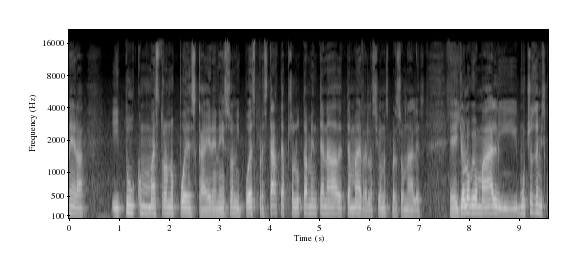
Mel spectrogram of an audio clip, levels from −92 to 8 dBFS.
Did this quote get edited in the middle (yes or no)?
no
